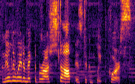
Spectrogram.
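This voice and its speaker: A woman hosting a podcast segment, firing rapid quiz questions in a playful, teasing way. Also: high voice, expressive, pushed and bright, soft background music.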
